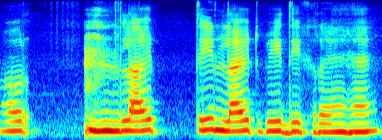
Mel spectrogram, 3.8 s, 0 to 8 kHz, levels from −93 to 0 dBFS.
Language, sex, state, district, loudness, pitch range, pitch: Hindi, female, Jharkhand, Palamu, -14 LUFS, 185-210 Hz, 200 Hz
